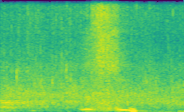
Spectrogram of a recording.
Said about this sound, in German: Aber das war großartig. Applaus für den Herrn Dottore.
